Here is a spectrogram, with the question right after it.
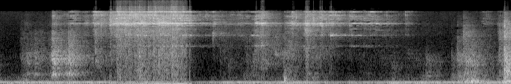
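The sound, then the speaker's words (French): A locked door is opened to look into the corridor, with a scraping, rattling slide and metallic clinks, louder in the middle, then fading into quieter shuffling and a few light knocks over a steady low hum. “Il ouvre pour regarder dans le couloir qui est vide.”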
